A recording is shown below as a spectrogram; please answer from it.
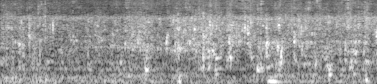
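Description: A faint, soft trickle of natural spring water with small bubbling gurgles, steady and low in level.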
